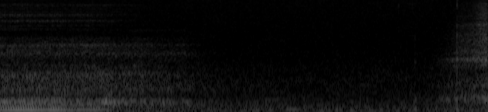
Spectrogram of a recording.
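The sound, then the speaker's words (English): A slow, deep exhale drifts out and fades over about a second, followed by near-quiet and the start of another breath at the very end. Soft, with no talking. “Yes, breathing,”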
